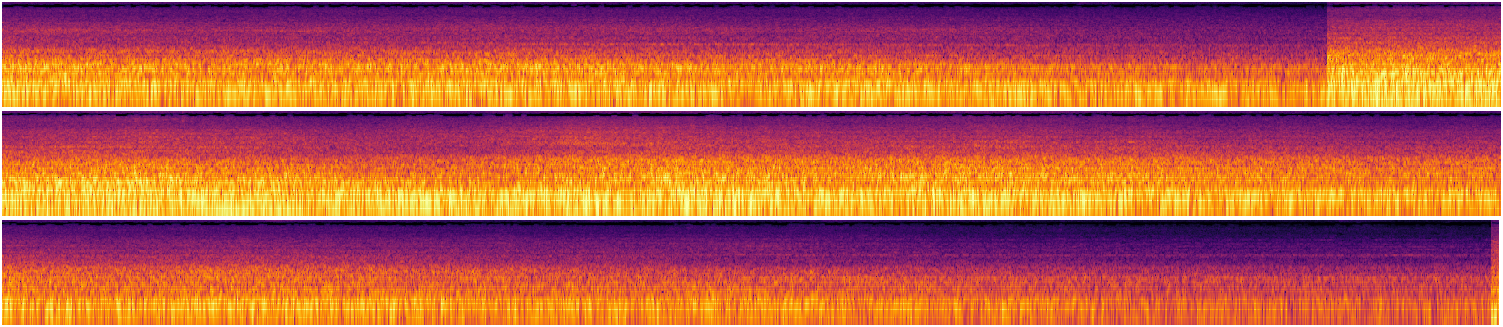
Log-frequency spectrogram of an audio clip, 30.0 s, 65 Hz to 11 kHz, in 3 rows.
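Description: For the first nine seconds, a TRA EMU800 electric multiple unit rumbles along an underground platform. Then, after an abrupt cut, a louder freight train of loaded open wagons hauled by a diesel locomotive passes through, wheels and wagons rumbling, before fading away over the last several seconds.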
